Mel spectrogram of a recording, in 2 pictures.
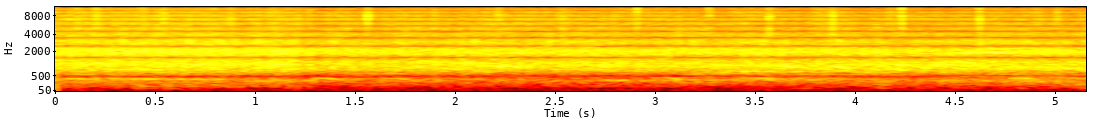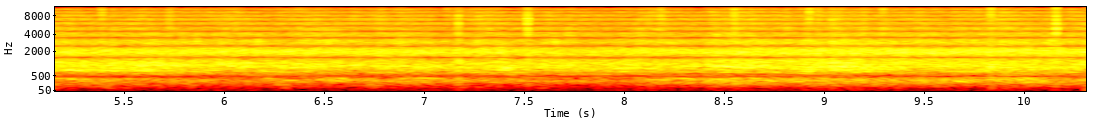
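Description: A large assembly of people clapping: dense, sustained applause that keeps an even level throughout, with voices mixed in under it.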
